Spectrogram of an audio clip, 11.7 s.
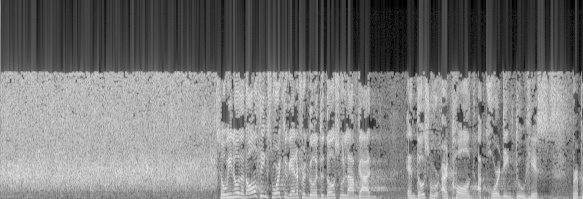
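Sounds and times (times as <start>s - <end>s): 
church congregation clapping during a service: 0.0s - 4.7s
speech: 4.4s - 11.6s.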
